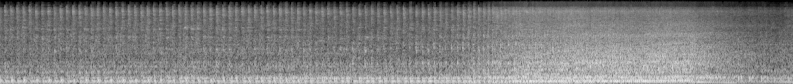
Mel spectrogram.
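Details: Rebuilt, enlarged performance VW air-cooled flat-four on first start: lumpy uneven idle revving up around five seconds then settling, running rich; suspected oversized idle jets despite bigger air cleaners.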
